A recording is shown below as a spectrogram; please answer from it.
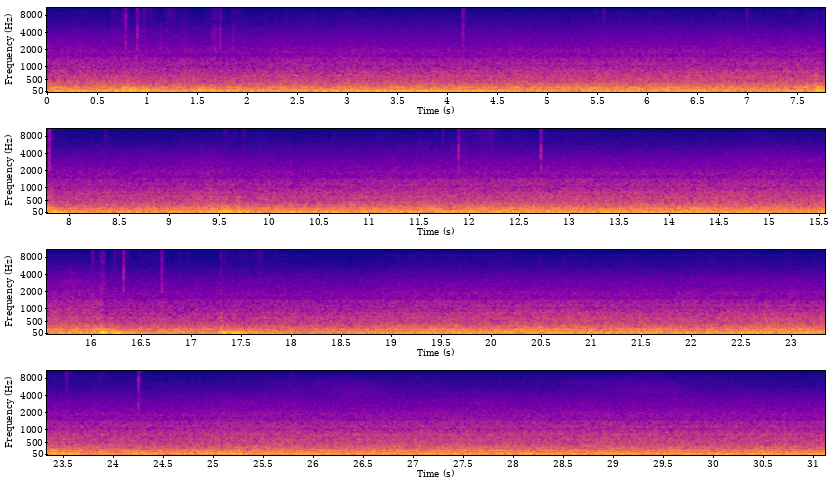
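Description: Steady low road and engine rumble inside the cabin of a car travelling at highway speed, with two brief louder bumps about halfway through.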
